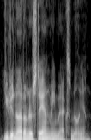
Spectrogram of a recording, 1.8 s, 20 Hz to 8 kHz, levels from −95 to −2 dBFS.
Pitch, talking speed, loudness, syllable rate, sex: 85 Hz, 195 wpm, -18 LUFS, 6.4 syllables/s, male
